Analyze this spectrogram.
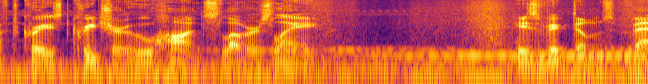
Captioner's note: leaves rustling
